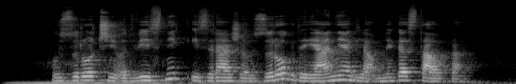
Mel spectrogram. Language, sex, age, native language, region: Slovenian, female, 30-49, Slovenian, Savinja region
